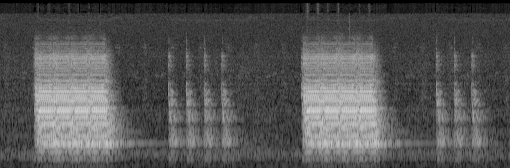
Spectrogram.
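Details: MRI scanner noise: loud sustained buzzing tones alternating with short rhythmic knocking pulses, the gradient noise of a scanner at work. This is a sample sound to prepare patients, including children, for a scan.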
